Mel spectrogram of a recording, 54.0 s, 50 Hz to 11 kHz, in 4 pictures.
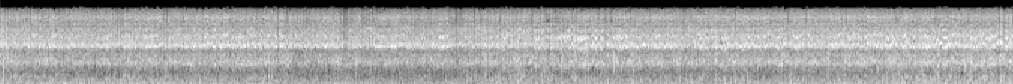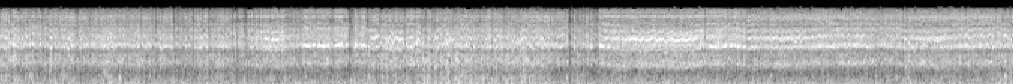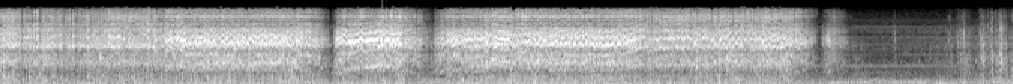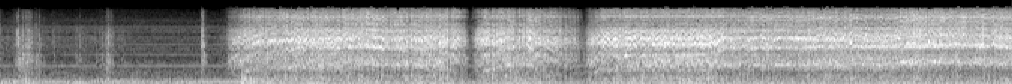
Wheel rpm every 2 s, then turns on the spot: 230, 240, 230, 230, 230, 230, 230, 230, 220, 230, 230, 220, 220, 230, 210, 170, 140, 200, 170, 10, 10, 20, 190, 140, 140, 200, 220.
40-42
